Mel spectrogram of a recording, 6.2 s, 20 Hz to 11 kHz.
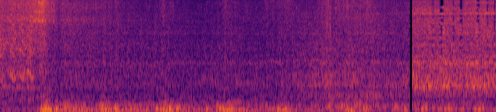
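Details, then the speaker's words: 2003 Ford Mustang GT just after 4-valve engine swap, new mufflers: fires up and revs with a lumpy, uneven beat; runs rough, owner suspects a connector or wiring issue, not confirmed. "cars running a bit rough um we still have i think a connector issue or wiring issue"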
